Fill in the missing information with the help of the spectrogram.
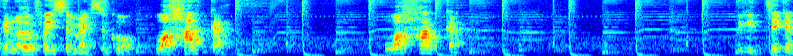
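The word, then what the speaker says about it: Oaxaca: have other places like another place in Mexico wah Hakka Hakka we could take a look at names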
